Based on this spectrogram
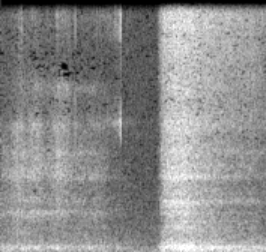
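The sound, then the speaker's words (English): Slow, deep breathing in and out through the nose by a person walking around and stretching, quiet: a soft, drawn-out airy breath followed by a fuller, louder rushing exhale, with no one talking. “In through the nose, out through the nose, slowing things down once in a while, making sure that that belly is rising.”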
